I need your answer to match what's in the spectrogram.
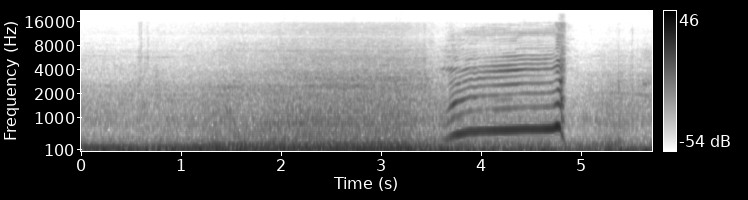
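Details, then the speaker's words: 1978 Chevrolet Caprice Classic Aerocoupe with a Procharged 5.3 LS swap, driving; it also nearly stalls coming off the pedal. Steady drone, then a sharp whine climbs with revs and cuts off on lift. Whine under acceleration, cause unknown. "and I'm driving the Caprice I don't know if you can hear that whine"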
